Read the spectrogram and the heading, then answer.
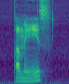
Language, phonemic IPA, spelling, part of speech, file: Arabic, /qa.miːsˤ/, قميص, noun, Ar-قميص.ogg
- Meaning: a short and usually form-fitting upper-body outer garment; a sleeved top; a shirt (such as a T-shirt or a dress shirt)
